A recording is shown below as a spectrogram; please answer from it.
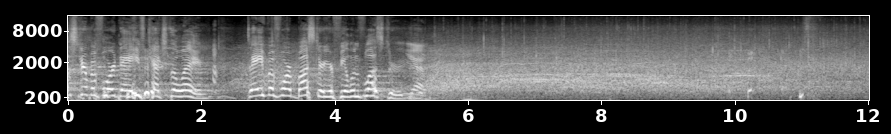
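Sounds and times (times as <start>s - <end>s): audience applauding: 2.2s - 4.0s, 5.3s - 12.0s.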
